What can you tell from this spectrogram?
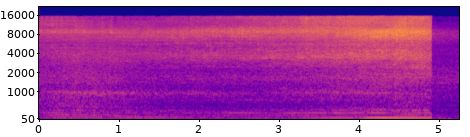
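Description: A coach bus passes at highway speed: a low engine drone with tyre and wind rush that grows louder as it comes close, then cuts off suddenly near the end.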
